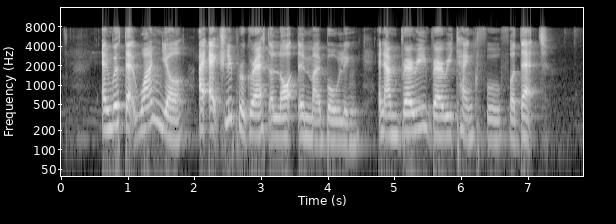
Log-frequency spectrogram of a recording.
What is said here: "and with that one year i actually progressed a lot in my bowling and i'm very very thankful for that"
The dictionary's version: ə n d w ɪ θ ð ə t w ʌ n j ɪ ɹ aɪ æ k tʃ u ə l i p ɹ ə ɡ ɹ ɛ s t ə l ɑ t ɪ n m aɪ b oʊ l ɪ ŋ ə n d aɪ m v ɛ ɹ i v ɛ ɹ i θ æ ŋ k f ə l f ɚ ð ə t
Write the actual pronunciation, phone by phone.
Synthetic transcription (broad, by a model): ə n w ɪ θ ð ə t w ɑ n j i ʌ aɪ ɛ k tʃ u ə l i p ɹ ə ɡ ɹ ɛ s t ə l ɑ t ɪ n m aɪ b oʊ l ɪ ŋ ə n aɪ m v ɛ ɹ i v ɛ ɹ i t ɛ ŋ k f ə l f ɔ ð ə t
